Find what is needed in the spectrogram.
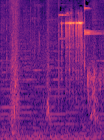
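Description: Cartoon sound effects of a toss ring hitting the ring-toss bottles: a knock, then a second clink and short high ringing dings in the second half, over light background music.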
